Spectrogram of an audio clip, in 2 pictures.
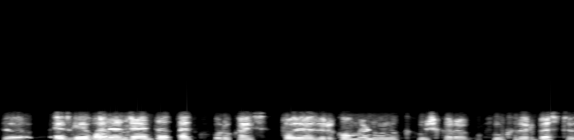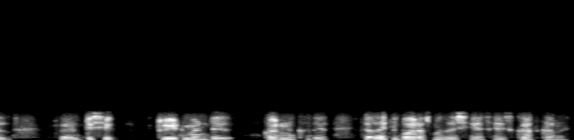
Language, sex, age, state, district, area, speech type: Kashmiri, male, 18-30, Jammu and Kashmir, Kupwara, rural, conversation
